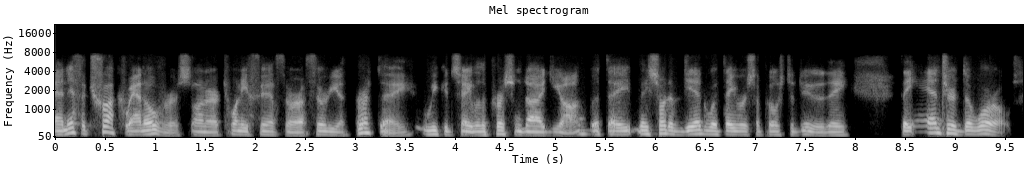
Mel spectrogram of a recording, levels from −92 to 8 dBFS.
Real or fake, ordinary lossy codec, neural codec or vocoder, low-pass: fake; Opus, 16 kbps; codec, 16 kHz, 2 kbps, X-Codec, HuBERT features, trained on general audio; 7.2 kHz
